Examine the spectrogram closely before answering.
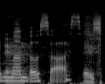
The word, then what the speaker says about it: Mumbo sauce: already doing bad because most people in DC say Mumbo Sauce they spell it Mambo sauce so they're already doing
